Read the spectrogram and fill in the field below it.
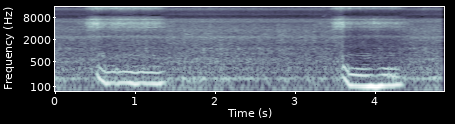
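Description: Two loud, buzzing snores on breathing in, each under a second, over steady background noise; loud snoring.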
